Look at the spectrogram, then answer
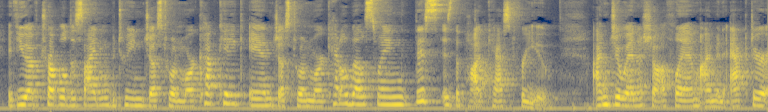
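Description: A woman's voice: mid-range voice, reverberant. Chatty Minnesotan woman podcast host. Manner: chatty, laughs often. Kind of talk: casual podcast chat.

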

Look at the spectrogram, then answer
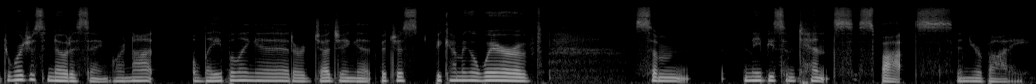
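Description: Low-pitched woman, slow soft relaxation guide. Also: no room sound. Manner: unhurried, with drawn-out phrases and pauses. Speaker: yoga and relaxation teacher.

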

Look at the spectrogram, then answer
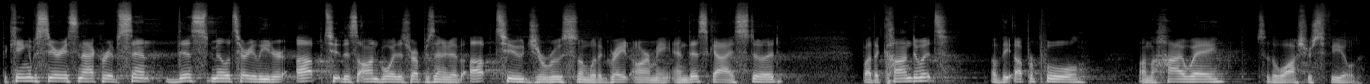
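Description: A male pastor delivers a sermon in a relaxed, chatty manner, dropping in light jokes as he teaches. His mid-range voice rings out with a long reverb tail, as if from a large sanctuary. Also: mid-range voice, moderate pace. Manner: casual, conversational, joking asides. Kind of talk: sermon teaching through scripture.

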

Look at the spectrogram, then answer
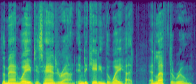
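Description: A man narrating a fantasy story in a steady, measured way. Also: lowish voice, no echo, clean studio sound.

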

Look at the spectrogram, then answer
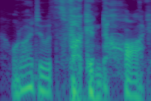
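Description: Deep-voiced blunt New York cop. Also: male voice, a bit bright, husky, dry recording. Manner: blunt, profane and direct. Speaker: podcast host and police officer. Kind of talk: casual storytelling.

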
